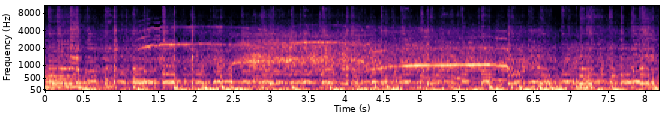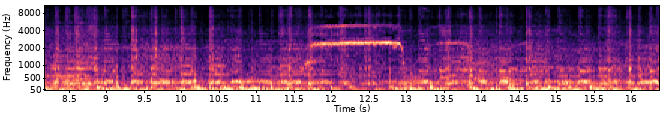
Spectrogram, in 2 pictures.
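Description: Live acoustic guitar music played loud over an arena PA, with the crowd cheering; high held cheers rise over it about a second in and again near twelve seconds.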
